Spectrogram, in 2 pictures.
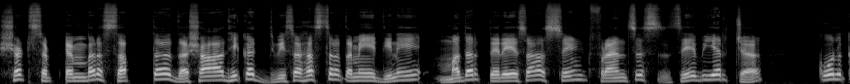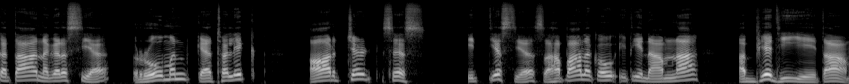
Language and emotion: Sanskrit, neutral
